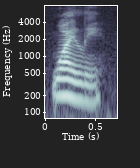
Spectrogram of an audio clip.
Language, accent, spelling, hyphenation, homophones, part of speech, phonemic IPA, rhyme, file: English, US, wily, wi‧ly, Wiley / Wylie / Wylye, adjective, /ˈwaɪ.li/, -aɪli, En-us-wily.ogg
- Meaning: Sly, cunning, full of tricks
